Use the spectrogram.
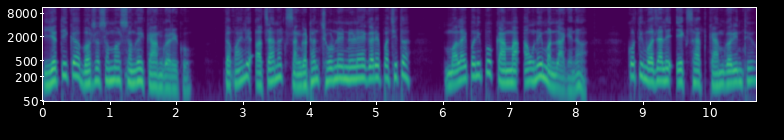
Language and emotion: Nepali, sad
